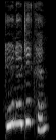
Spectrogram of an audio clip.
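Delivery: put-on a child suddenly keen; eager Mary. A narrator's reading. Mary asking about Dickon, eager and high. Mary's voice.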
